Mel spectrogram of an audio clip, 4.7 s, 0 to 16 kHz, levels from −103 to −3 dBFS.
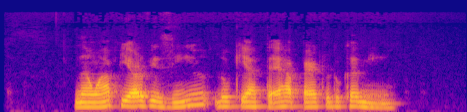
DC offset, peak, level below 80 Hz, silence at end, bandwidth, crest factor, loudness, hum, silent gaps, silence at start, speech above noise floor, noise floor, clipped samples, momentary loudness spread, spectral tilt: under 0.1%; -2 dBFS; -54 dBFS; 0.75 s; 5.4 kHz; 18 dB; -20 LUFS; none; none; 0.75 s; 53 dB; -71 dBFS; under 0.1%; 8 LU; -10.5 dB/octave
